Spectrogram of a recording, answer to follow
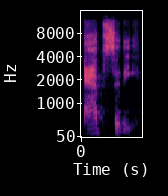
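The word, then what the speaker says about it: Abcde: And the parent got upset and said, it's Apsity. That's how you pronounce it, Apsity.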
